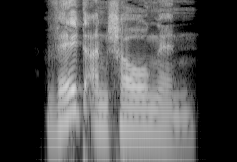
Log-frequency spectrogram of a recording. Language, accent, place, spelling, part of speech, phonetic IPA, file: German, Germany, Berlin, Weltanschauungen, noun, [ˈvɛltʔanˌʃaʊ̯ʊŋən], De-Weltanschauungen.ogg
- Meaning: plural of Weltanschauung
